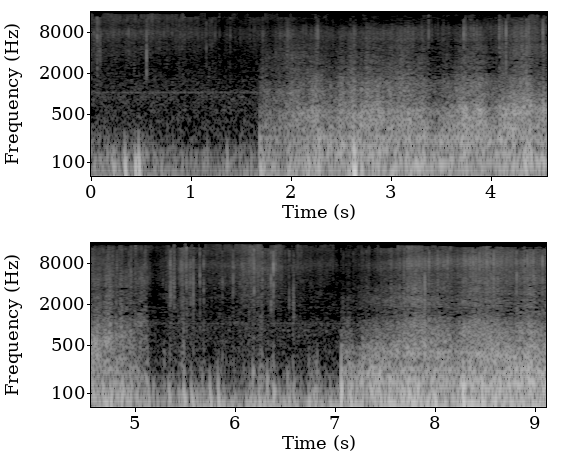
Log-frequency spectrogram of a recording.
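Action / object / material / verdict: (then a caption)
scrape / polyethylene foam packing bag / polyethylene foam / none. A folded pink polyethylene foam packing bag is bent and handled with fingers and long nails, the foam rubbing against itself. It gives a dense, low, rumbling crackle with soft rustling scratches and an occasional sharper pop, steady for most of the clip.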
